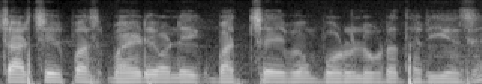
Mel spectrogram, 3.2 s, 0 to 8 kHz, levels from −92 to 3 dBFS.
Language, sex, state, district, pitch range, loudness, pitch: Bengali, male, West Bengal, Kolkata, 110-120 Hz, -21 LUFS, 115 Hz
